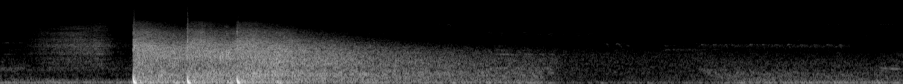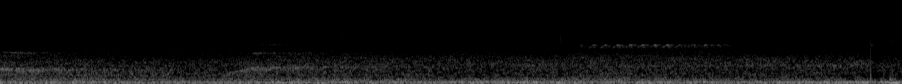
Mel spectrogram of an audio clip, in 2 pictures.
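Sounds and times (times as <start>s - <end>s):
low rumble: 0.3s - 5.7s
distant hounds baying: 11.4s - 12.5s.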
